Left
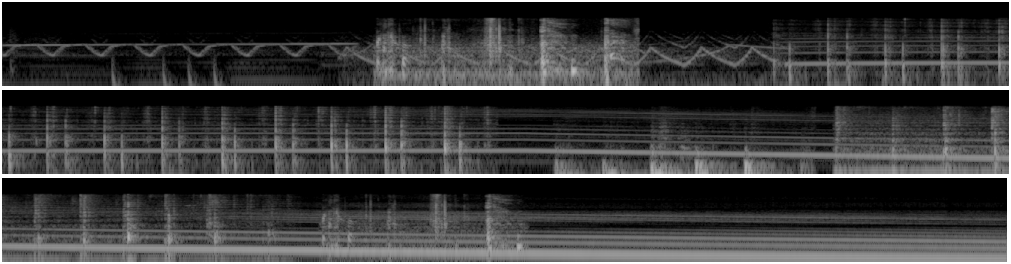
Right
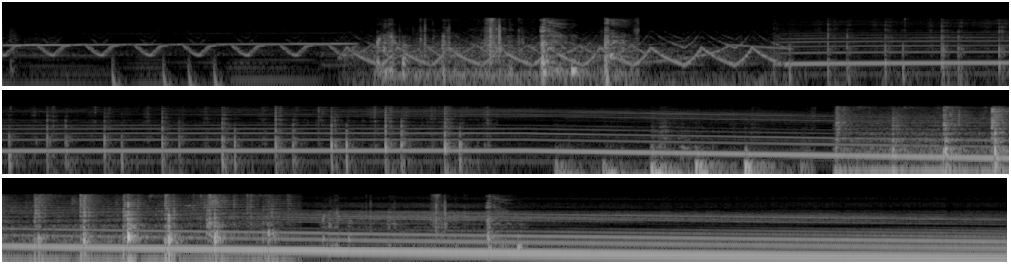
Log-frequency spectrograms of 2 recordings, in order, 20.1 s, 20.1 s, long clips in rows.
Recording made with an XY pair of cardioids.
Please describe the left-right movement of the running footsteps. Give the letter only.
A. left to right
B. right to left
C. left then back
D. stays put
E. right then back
A.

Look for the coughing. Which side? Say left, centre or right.
left.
